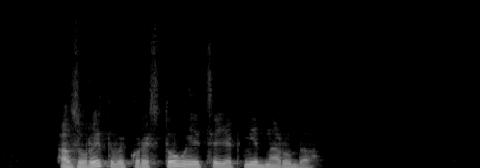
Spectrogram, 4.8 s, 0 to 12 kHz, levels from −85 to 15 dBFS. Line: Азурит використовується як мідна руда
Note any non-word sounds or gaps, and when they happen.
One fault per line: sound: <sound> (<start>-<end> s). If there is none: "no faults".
no faults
